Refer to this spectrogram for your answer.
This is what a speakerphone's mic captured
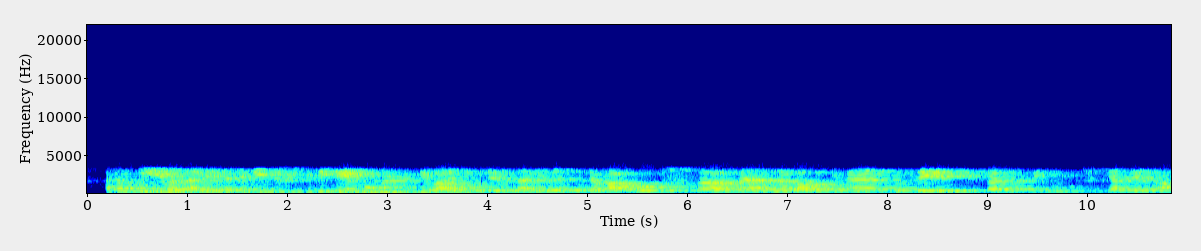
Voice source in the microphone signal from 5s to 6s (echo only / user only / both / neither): user only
